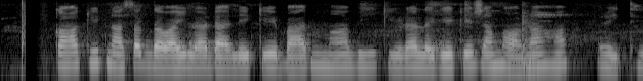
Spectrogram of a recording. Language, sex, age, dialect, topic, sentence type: Chhattisgarhi, female, 25-30, Central, agriculture, question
